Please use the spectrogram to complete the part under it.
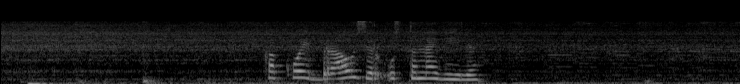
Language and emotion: Russian, neutral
